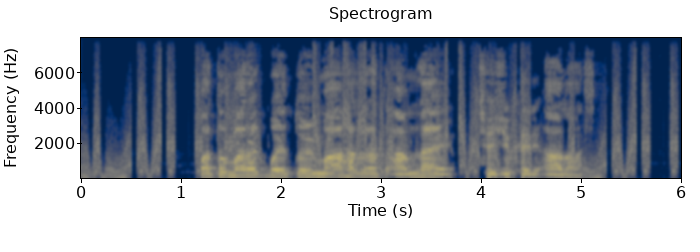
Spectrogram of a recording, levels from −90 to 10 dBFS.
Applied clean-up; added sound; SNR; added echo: none; Scratching (performance technique); 14 dB; none.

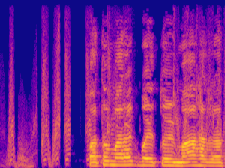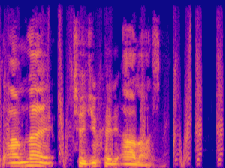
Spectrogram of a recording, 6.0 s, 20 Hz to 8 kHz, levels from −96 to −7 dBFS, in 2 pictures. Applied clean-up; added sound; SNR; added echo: neural mask model RNNoise.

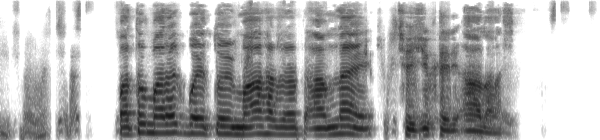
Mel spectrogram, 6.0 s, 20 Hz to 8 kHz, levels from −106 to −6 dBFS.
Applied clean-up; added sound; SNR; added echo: neural mask model Resemble Enhance denoiser.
